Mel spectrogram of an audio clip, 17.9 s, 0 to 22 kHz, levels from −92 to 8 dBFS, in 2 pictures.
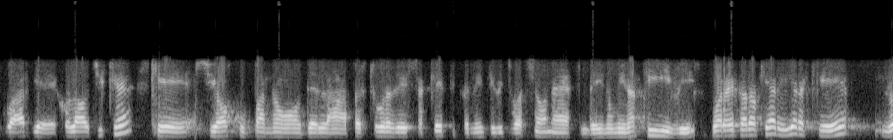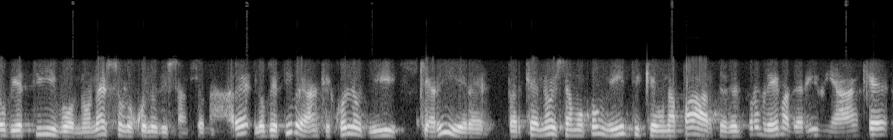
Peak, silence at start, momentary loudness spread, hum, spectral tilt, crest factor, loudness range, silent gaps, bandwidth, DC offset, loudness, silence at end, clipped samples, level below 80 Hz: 0 dBFS; 0.05 s; 6 LU; none; -10 dB/octave; 12 dB; 2 LU; none; 4.1 kHz; under 0.1%; -13 LUFS; 0.05 s; under 0.1%; -64 dBFS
